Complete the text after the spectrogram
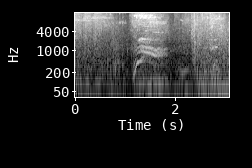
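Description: A blade whooshes through the air.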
